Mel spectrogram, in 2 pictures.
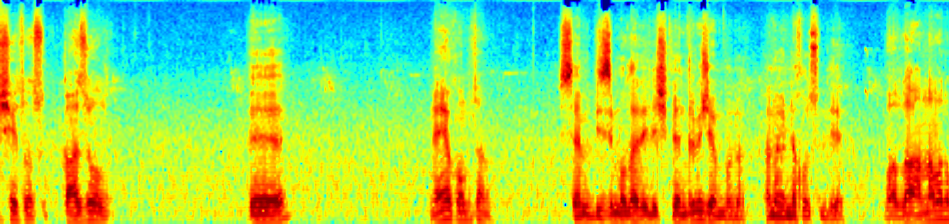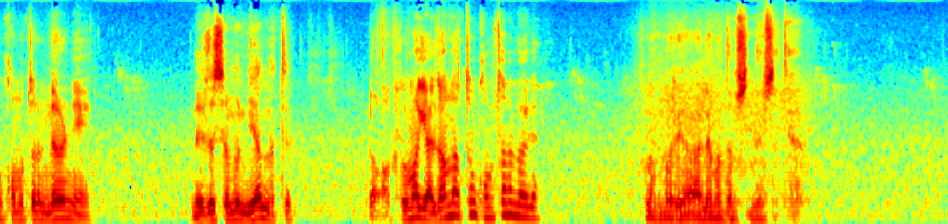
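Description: A second man answers in a low, firm voice close by.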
